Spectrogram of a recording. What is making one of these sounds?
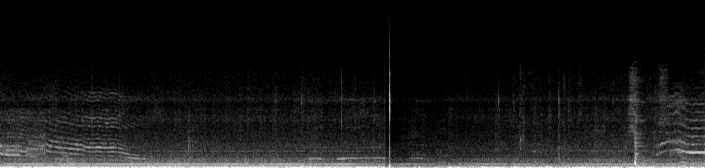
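A jet airliner's engines drone with a steady low roar inside the cabin.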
